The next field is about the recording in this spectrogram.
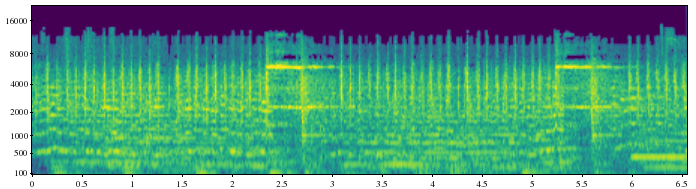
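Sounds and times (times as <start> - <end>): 
old typewriter keys clattering: 0.0 - 6.5
steady tonal background: 0.0 - 6.5.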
